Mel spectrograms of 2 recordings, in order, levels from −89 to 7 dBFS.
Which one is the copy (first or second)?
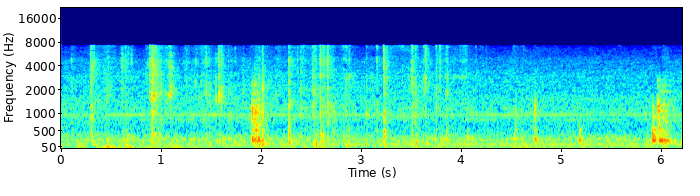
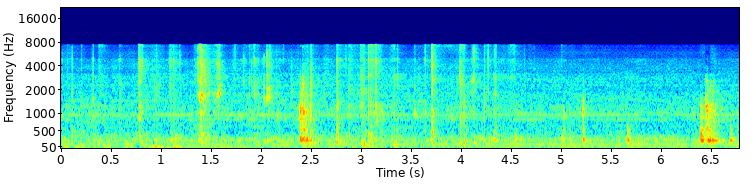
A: second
